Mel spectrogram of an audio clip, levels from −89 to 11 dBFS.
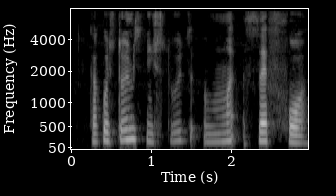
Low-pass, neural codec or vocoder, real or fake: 7.2 kHz; none; real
